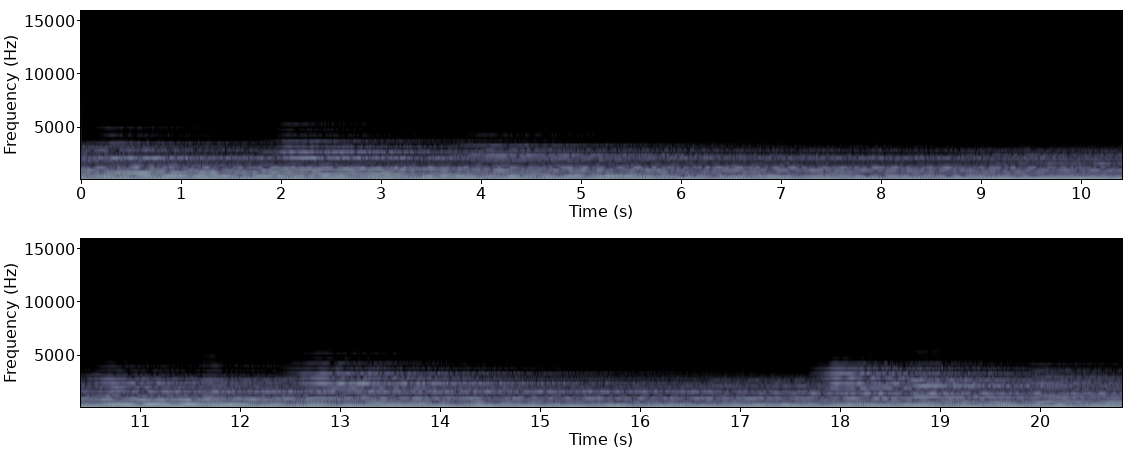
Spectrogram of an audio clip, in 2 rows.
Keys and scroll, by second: 0.5 ctrl+z, 2.6 Delete, 6.9 space, 9.4 space, 15.1 space, 18.9 Delete.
